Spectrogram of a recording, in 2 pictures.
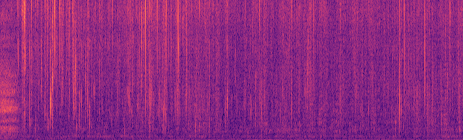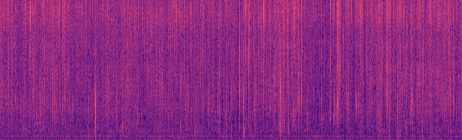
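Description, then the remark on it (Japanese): Soft wet crackling and squishing as shampoo is worked into a foamy lather, a steady fizzy texture with faint popping bubbles that carries on without pause and no voices. “泡立てていきますね。”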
